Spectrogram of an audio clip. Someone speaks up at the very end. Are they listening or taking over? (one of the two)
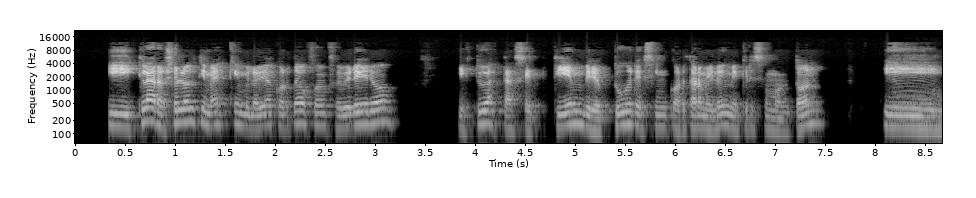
listening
